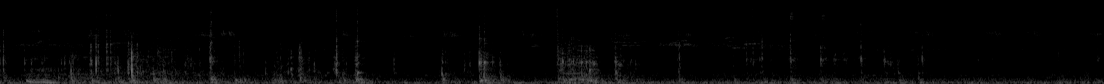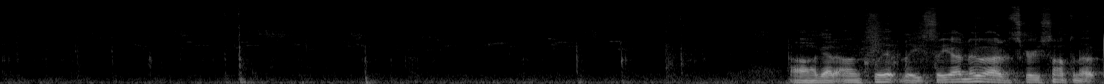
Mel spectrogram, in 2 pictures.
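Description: Plastic parts click and rattle.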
